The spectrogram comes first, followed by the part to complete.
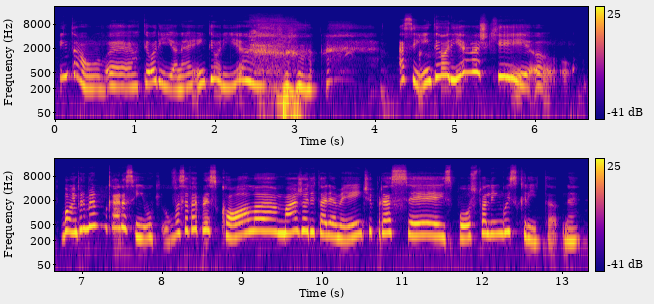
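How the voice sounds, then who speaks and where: A woman professor explaining language variation in a relaxed, animated way, often laughing and demonstrating sounds. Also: high voice, a little slow, vocal fry. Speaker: linguistics professor guest. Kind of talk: conversational explanation.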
